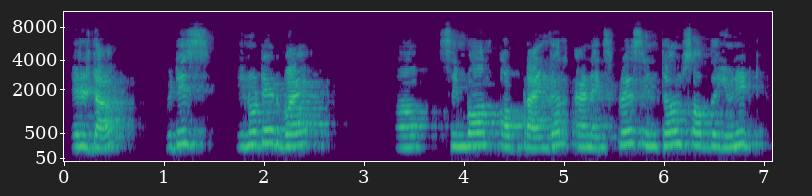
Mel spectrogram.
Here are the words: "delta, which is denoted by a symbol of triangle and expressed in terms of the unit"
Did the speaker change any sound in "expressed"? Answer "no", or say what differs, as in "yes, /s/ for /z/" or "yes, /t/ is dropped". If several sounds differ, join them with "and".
yes, /t/ is dropped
